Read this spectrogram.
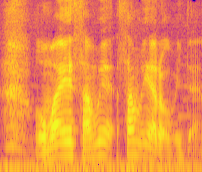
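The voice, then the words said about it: Fake Kansai dialect. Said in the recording (Japanese): “ちょっとエセ関西弁で”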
